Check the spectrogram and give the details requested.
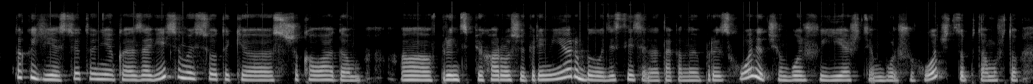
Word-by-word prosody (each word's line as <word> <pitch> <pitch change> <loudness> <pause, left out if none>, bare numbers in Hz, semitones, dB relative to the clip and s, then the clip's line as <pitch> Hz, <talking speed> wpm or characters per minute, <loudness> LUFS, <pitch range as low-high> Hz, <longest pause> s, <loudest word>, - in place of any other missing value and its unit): Так 320 0 -2
и - - +8
есть. 220 -3 +1
Это 260 -1 -1
некая 220 -3 +1
зависимость 270 - +2
всё-таки. 230 -3 -2
Э, 200 -1 0
с 195 - +2
шоколадом, 205 -3 -1 0.4
а, 205 -1 +4
в 200 - -11
принципе, 215 0 +2
хороший 205 -1 +1
пример 230 - +2
был. 210 -6 +3
Действительно, 200 -1 -2
так 190 0 -7
оно 185 0 -3
и - - -3
происходит: 215 - +2
чем 200 -2 -3
больше 200 +1 -1
ешь, 195 0 -1
тем 180 - -5
больше 185 +1 -5
хочется. 210 - -1
Потому 190 0 -5
что 190 0 -6
205 Hz, 170 wpm, -24 LUFS, 195-225 Hz, 0.4 s, и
